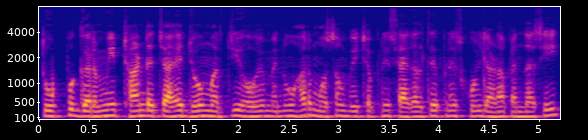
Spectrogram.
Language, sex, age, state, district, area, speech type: Punjabi, male, 18-30, Punjab, Amritsar, urban, spontaneous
